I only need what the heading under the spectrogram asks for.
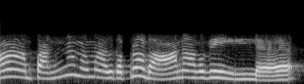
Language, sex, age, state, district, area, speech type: Tamil, female, 18-30, Tamil Nadu, Madurai, urban, conversation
